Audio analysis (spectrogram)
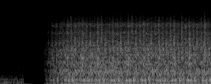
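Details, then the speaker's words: Newly installed 1.6 HDi diesel, fresh oil, first run: steady idle with a dry, constant metallic rattle over the top; owner unsure whether it is the camshaft chain or the tappets. The cam-to-cam chain is rattling. "كي خدمناه ظهر فيه الحس هذا. فما شكون قال لنا حس الشان الحديد اللي يدور الاربراكام والفيلبروكا، وفما شكون قال لنا الحس هذا بتاع بسوارات."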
